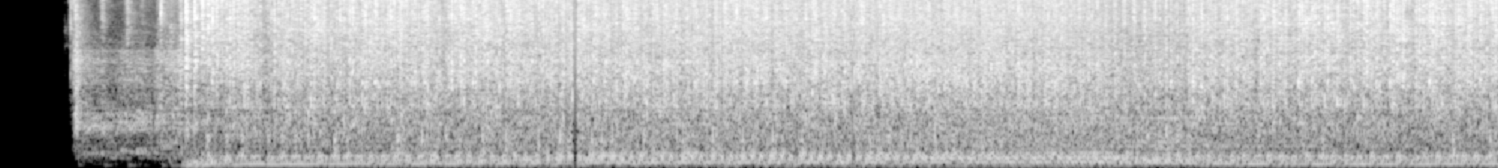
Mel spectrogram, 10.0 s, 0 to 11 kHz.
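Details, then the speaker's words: Buick 401 Nailhead rail dragster, first fire: catches after brief crank, settles into loud, steady, lumpy idle, no misses or knocks heard; owner thinks it ran on fuel already in the engine and suspects a fuel delivery issue, stuck needle and seat. "I think I think we just got a fuel delivery issue because we wanted to run there for a little bit on the gas that was in the engine"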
